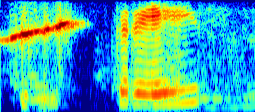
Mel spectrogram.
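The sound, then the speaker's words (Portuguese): A bird gives one clear, high whistled note that rises slightly and lasts under half a second, then a voice speaks. “É que tem um pássaro, né?”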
